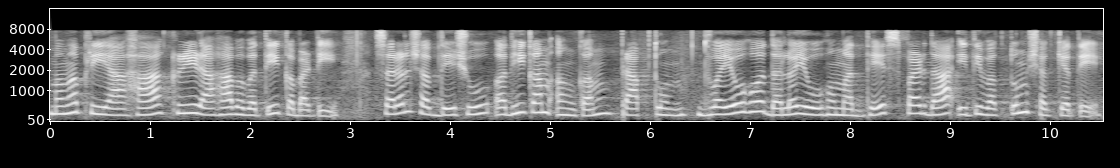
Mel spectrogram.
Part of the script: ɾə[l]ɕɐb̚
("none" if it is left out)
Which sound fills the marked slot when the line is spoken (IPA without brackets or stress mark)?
l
